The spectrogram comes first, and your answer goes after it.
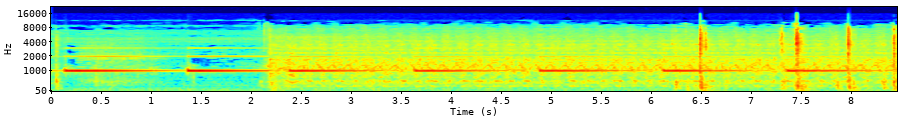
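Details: Van that sat about 4 years (2002 mentioned): a chime, then the starter turns the engine for seconds without firing, even with gas dumped in the intake; owner suspects no spark, cause unconfirmed.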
